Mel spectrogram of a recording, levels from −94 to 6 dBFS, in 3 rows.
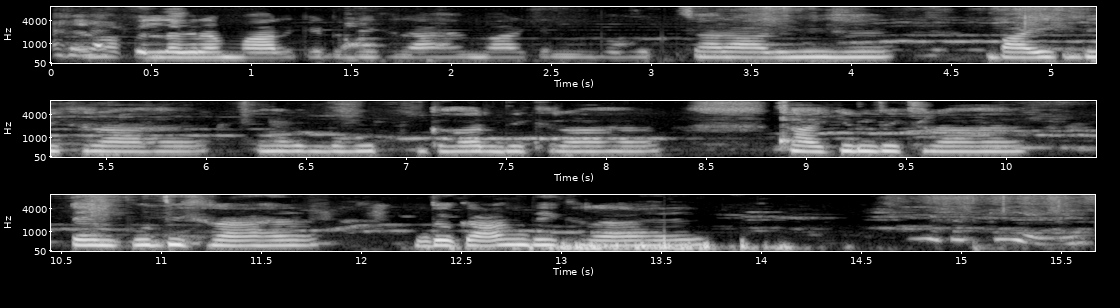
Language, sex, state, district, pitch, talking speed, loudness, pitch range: Hindi, female, Bihar, Jamui, 245 Hz, 140 wpm, -17 LUFS, 240-265 Hz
